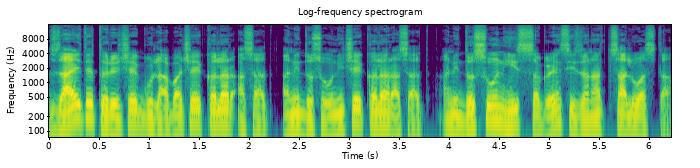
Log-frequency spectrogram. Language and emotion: Goan Konkani, neutral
